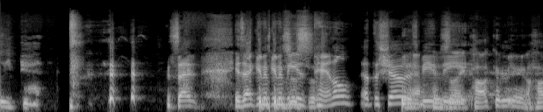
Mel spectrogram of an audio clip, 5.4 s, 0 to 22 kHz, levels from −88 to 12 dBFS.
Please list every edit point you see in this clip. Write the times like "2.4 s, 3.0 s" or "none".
2.7 s, 4.2 s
